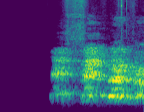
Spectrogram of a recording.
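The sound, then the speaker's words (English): After a moment of silence, a dog lets out a loud, drawn-out bark that runs for about a second, harsh, with no voices around it. “This dog's not going to kill me.”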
